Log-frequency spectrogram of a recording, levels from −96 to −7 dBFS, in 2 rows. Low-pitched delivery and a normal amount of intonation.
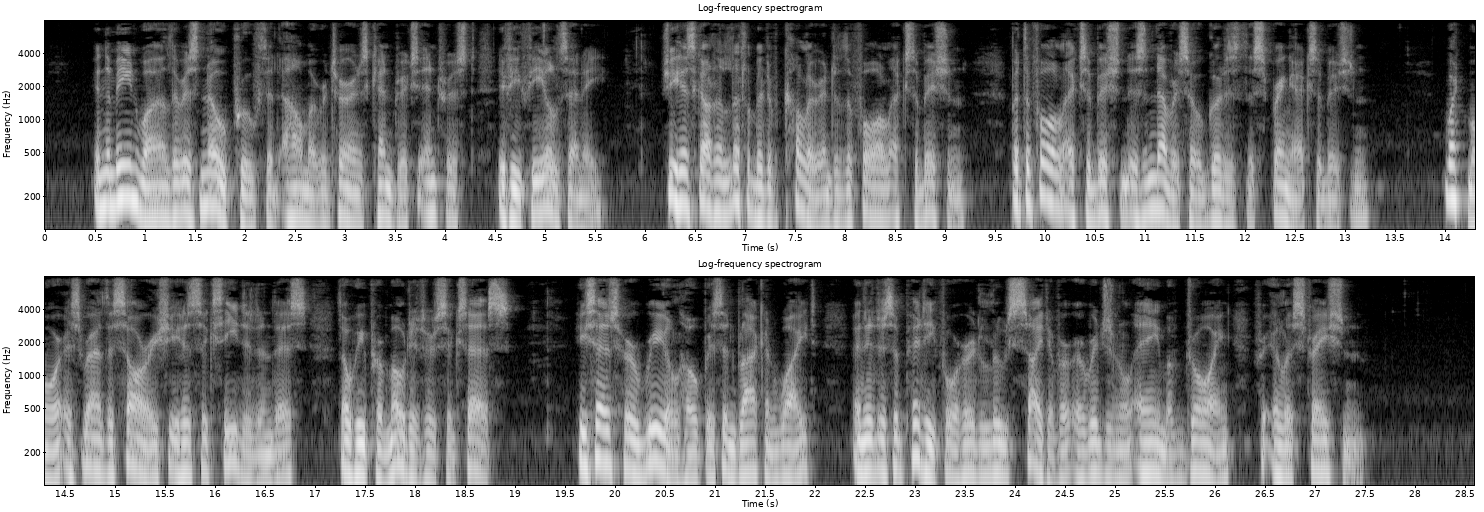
Yes: low, 115 Hz; average, 3.9 semitones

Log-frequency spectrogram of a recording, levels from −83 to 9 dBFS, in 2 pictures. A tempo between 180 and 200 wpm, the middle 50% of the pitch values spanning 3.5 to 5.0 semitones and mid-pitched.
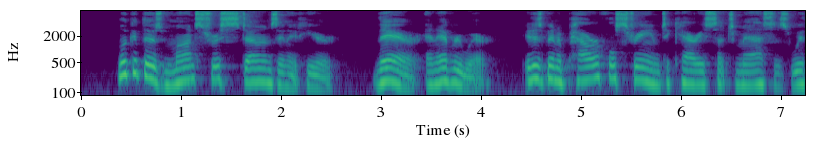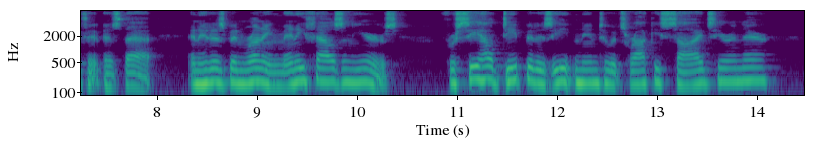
No: average, 195 wpm; average, 3.1 semitones; medium, 175 Hz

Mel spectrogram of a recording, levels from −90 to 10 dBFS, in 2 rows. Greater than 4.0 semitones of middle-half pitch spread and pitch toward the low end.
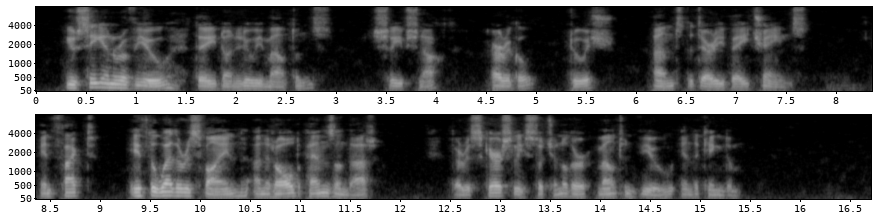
Yes: average, 4.4 semitones; low, 100 Hz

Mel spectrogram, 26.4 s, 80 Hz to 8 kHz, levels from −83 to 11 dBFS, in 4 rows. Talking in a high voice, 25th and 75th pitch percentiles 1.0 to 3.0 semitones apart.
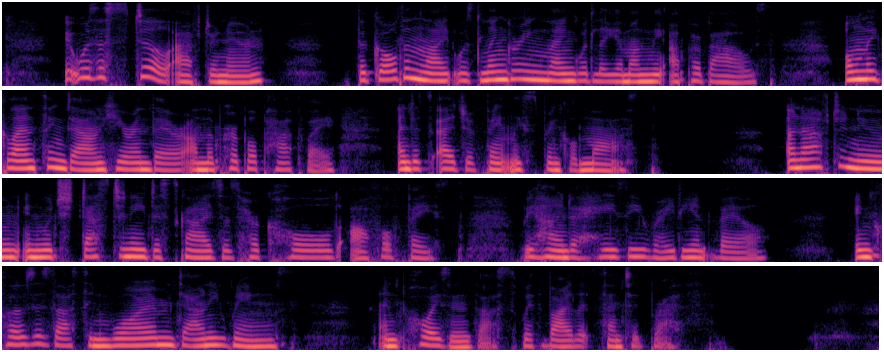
Yes: high, 195 Hz; narrow, 2.5 semitones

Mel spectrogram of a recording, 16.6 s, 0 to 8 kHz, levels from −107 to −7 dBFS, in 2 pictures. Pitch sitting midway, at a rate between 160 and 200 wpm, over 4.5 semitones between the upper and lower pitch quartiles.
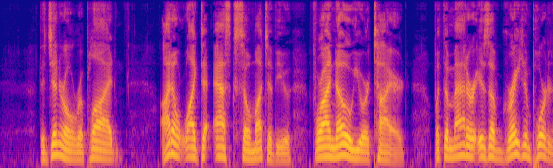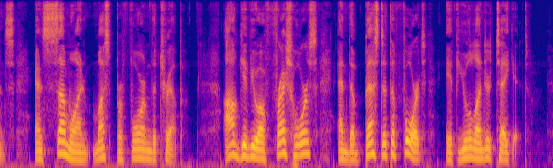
No: low, 120 Hz; average, 175 wpm; wide, 5.4 semitones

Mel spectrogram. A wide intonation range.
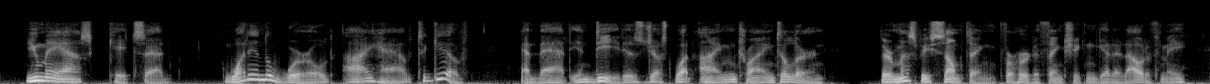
Yes: wide, 5.8 semitones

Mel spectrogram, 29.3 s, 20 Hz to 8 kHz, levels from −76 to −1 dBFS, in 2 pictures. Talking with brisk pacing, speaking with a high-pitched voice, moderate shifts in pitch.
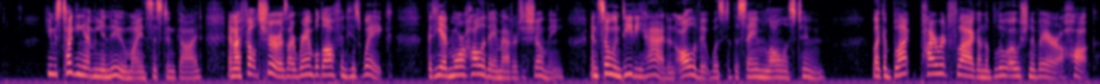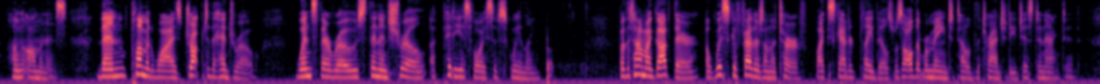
Yes: fast, 215 wpm; high, 205 Hz; average, 4.7 semitones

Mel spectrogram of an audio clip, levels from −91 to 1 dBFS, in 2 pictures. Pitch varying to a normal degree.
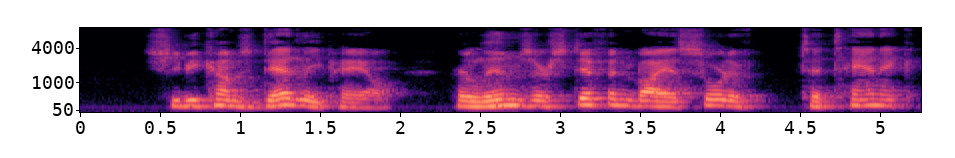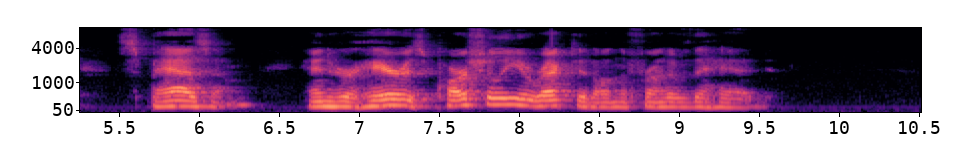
Yes: average, 3.3 semitones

